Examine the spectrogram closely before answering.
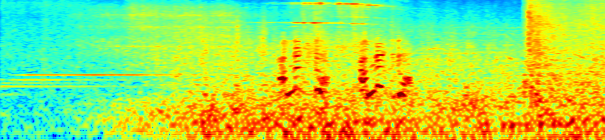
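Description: An airplane roars overhead through a storm.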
